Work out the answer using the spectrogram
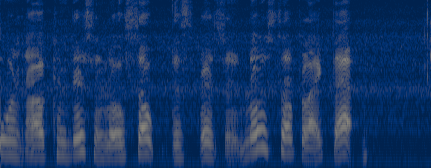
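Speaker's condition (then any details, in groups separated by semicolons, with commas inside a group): ALS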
